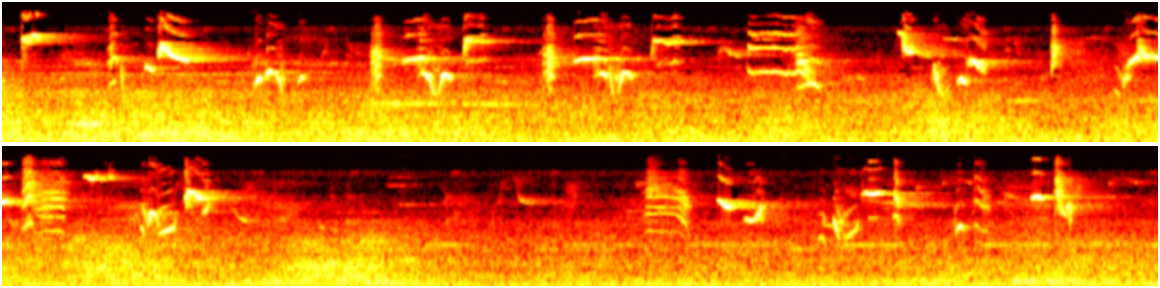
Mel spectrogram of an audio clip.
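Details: Gray catbird in a Prospect Park tree in Brooklyn delivering a long, rambling song of varied chirps, squeaks, slurred whistles and harsh notes in rapid bursts, with a short quieter gap near the end and faint city background.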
